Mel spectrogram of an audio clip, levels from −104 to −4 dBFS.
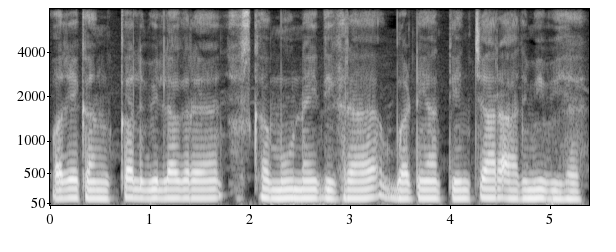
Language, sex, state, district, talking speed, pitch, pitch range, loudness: Hindi, male, Jharkhand, Deoghar, 220 wpm, 130 Hz, 125-130 Hz, -13 LUFS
